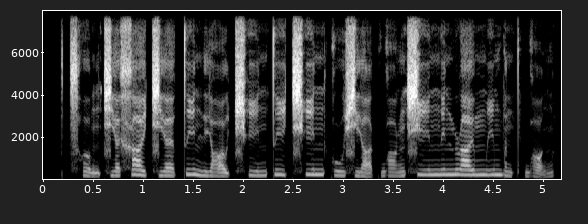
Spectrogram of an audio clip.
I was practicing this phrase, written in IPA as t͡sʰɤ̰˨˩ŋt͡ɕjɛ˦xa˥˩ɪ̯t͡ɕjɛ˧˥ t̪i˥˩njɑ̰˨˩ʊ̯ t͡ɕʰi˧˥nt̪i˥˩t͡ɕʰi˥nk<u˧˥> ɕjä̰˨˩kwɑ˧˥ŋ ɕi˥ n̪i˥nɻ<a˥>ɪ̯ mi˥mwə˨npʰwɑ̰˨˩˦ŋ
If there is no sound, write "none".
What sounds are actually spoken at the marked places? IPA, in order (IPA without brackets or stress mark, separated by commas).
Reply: u˧˥, a˥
